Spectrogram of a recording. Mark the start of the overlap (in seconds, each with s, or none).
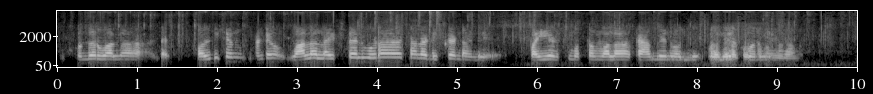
7.6 s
